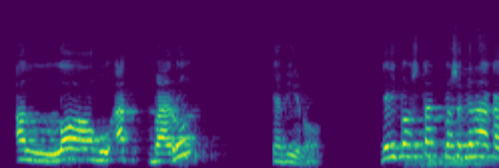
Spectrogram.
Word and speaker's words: Allahu Akbaru kabiro: Jadi ketika baca takbir pun terbaca dia Allahu Akbar kabiro. Salah itu. Itu rohnya itu dibaca bar kalau berhenti. Tapi kalau dilanjut dengan kabiro, hidupkan dia balik. Berarti cara bacanya Allahu Akbaru kabiro.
